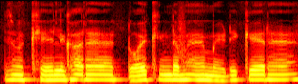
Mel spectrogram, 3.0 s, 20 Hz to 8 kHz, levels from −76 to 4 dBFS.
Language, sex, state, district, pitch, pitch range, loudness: Hindi, male, Bihar, Patna, 130 Hz, 125-130 Hz, -13 LUFS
